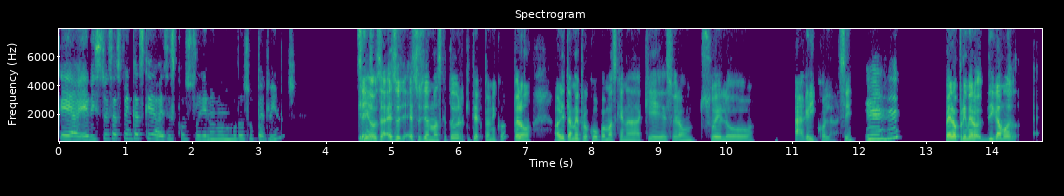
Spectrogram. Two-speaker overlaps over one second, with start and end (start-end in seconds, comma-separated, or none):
none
